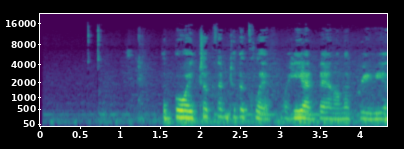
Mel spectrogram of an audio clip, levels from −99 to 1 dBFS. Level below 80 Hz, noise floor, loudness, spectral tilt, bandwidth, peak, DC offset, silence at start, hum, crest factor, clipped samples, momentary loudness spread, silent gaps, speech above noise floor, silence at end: -58 dBFS; -54 dBFS; -21 LUFS; -5.5 dB/octave; 15.5 kHz; -2 dBFS; under 0.1%; 1.2 s; none; 20 dB; under 0.1%; 25 LU; none; 33 dB; 0 s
